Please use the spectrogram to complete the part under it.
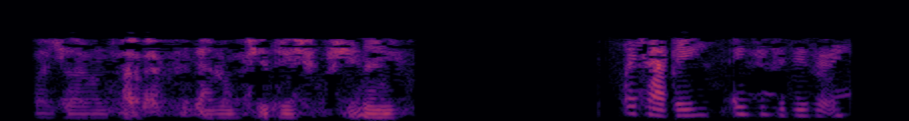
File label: Mesa PD Dispatch; TOPAZ Rgnl Wireless Co-op (TRWC); 1 Fiesta Dispatch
